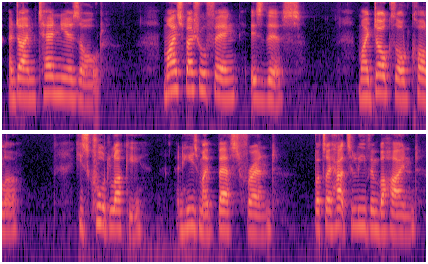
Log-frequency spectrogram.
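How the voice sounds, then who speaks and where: A woman's voice: medium pitch, natural voice. A woman with an English accent playing an earnest, plucky ten-year-old evacuee boy in a wartime radio drama, with a childlike way of talking.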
